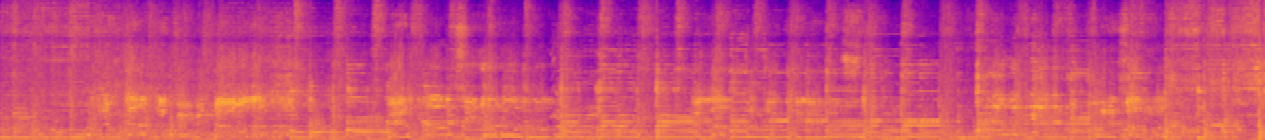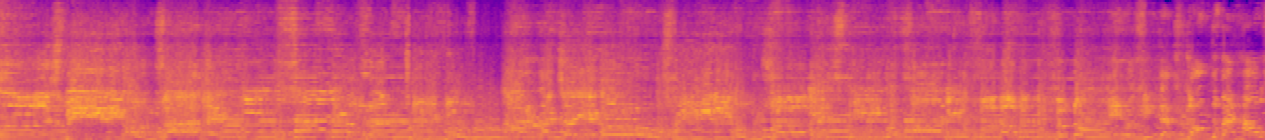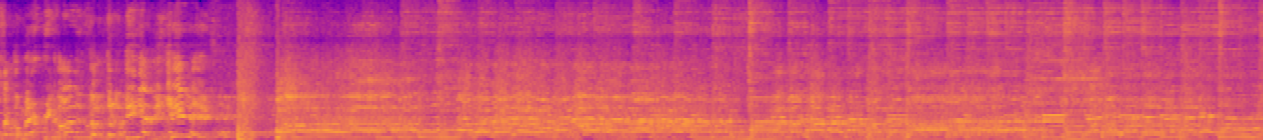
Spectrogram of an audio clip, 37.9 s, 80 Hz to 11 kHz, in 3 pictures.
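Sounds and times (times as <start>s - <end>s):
person singing: 0.0s - 25.0s, 28.0s - 37.9s
drum kit beat: 0.0s - 25.1s, 25.7s - 37.9s
guitar: 0.0s - 37.9s
rock and roll band playing: 0.0s - 37.9s.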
